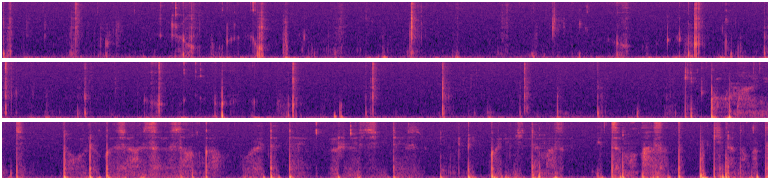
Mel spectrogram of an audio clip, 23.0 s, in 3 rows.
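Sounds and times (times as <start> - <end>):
chewing strawberry with mouth smacks: 0.0 - 14.8.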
